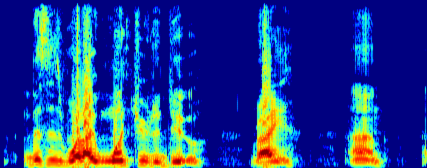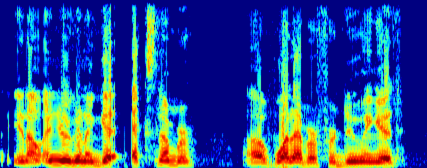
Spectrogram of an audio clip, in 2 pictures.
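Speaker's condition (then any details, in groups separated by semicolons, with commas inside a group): Cerebral palsy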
